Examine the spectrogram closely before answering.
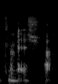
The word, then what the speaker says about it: Kamécha: it is French and if you wanted to pronounce it in English it would be Kamisha oh commercial okay thank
